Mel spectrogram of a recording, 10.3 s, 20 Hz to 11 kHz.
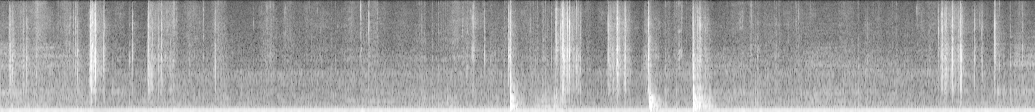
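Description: Stickerless Dayan Guhong 3x3 speed cube being turned by hand: a handful of sharp plastic clicks as the layers are twisted, one about a second in, a cluster in the middle and a few near the end.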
